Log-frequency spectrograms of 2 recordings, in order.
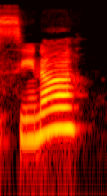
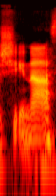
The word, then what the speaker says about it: Shin-ah: There was the SH sound. Yeah, but that sounds right. Sheena. – Yeah. Because I think it's written, like, how I would want to pronounce it is Sina, from how we have seen it written. But I think in the anime, they pronounce it Sheena. So it's definitely an SH.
